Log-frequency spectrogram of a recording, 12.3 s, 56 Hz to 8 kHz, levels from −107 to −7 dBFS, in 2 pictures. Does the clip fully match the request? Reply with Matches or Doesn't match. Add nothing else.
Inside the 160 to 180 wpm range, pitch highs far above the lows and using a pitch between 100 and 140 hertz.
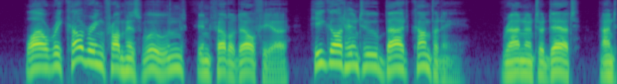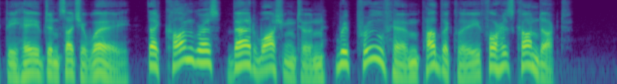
Doesn't match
